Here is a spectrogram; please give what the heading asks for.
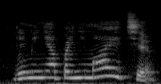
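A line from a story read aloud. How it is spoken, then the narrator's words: Squeaky question. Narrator (Russian): спросило это чудо все тем же писклявым голосом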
